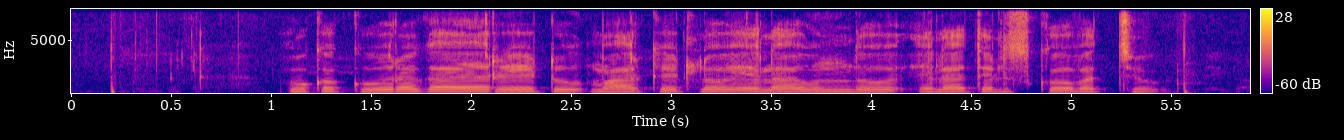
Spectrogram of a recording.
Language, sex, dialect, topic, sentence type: Telugu, male, Telangana, agriculture, question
